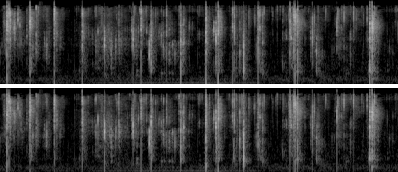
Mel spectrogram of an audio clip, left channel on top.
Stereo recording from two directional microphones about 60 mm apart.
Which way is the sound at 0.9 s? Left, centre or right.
Right.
